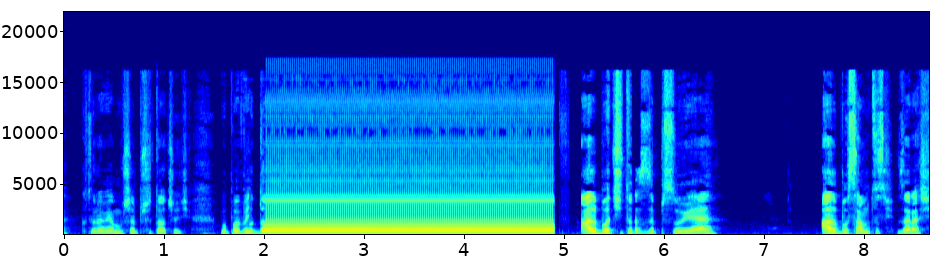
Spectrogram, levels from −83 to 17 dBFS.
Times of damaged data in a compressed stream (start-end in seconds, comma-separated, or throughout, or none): 1.81-1.86, 5.67-5.73, 8.18-8.23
